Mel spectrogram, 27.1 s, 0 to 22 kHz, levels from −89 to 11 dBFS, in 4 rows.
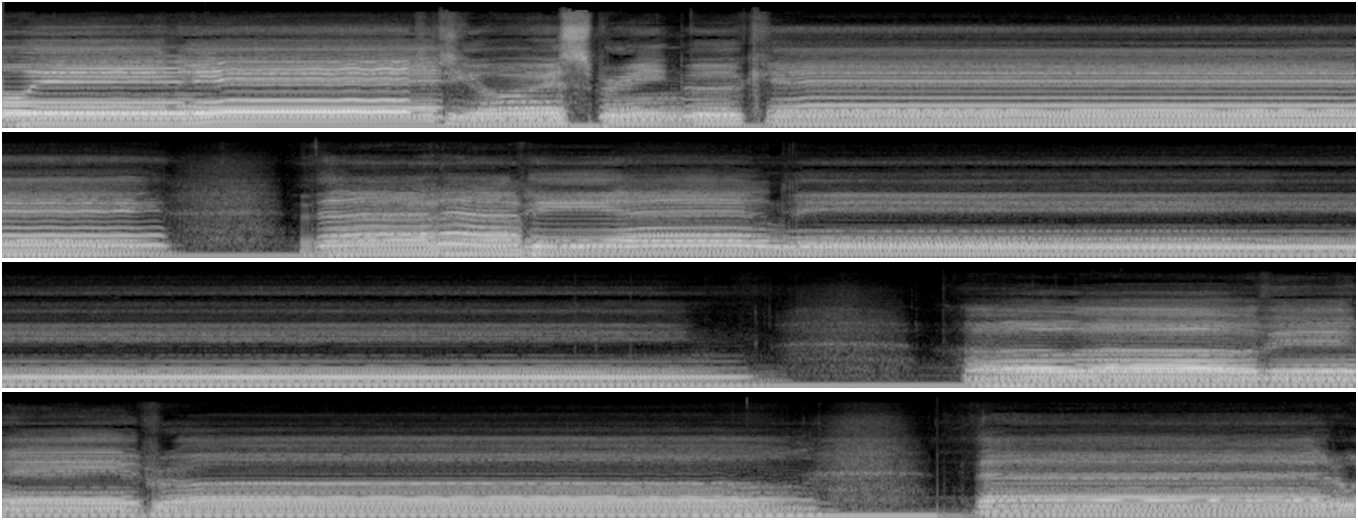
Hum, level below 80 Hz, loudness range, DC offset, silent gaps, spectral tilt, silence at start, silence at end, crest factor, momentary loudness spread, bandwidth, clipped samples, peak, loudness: none; -30 dBFS; 6 LU; under 0.1%; none; -6 dB/octave; 0 s; 0 s; 16 dB; 13 LU; 16 kHz; under 0.1%; 0 dBFS; -17 LUFS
